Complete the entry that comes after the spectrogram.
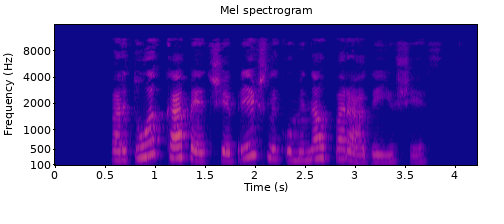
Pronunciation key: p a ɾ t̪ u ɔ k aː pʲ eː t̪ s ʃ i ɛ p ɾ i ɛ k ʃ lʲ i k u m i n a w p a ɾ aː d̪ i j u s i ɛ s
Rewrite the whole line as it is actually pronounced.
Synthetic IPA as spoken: p a ɾ t̪ u ɔ k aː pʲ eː t̪ s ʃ i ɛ p ɾ i ɛ k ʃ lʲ i k u m i n a w p a ɾ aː d̪ i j u ʃ i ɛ s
